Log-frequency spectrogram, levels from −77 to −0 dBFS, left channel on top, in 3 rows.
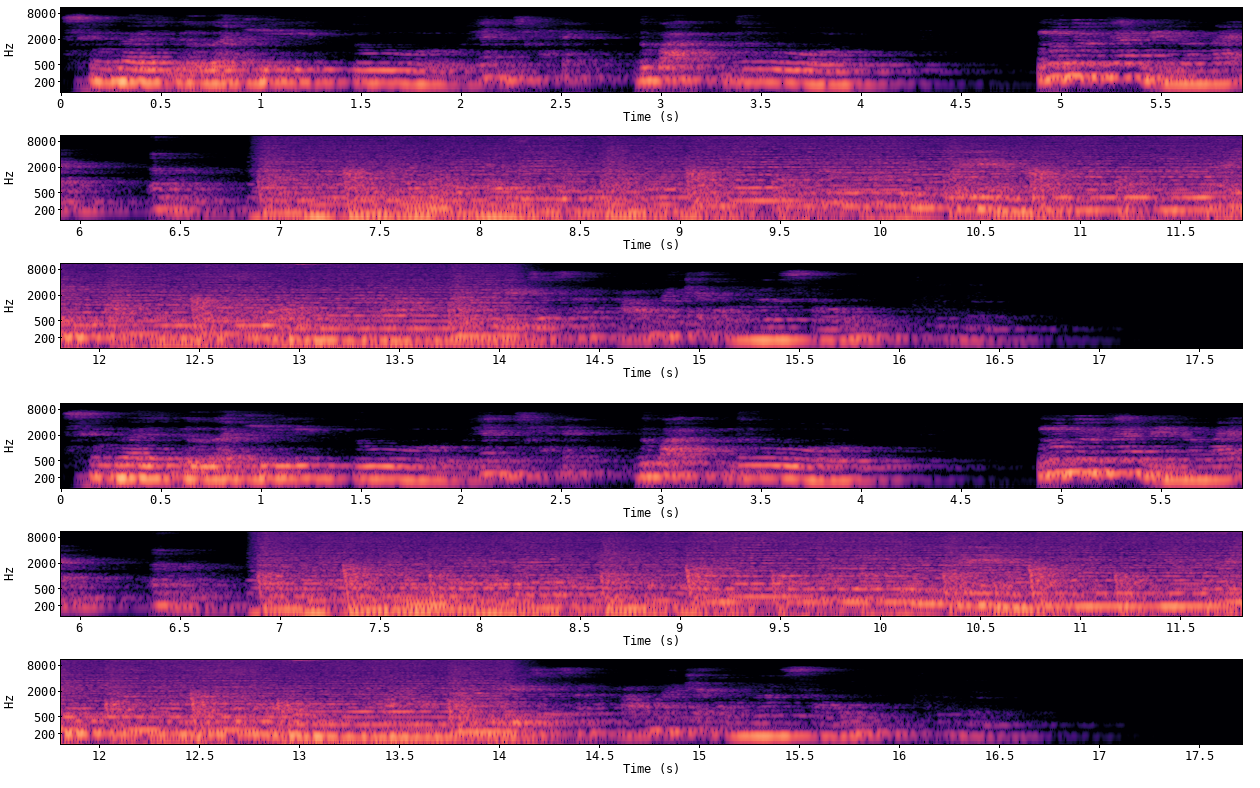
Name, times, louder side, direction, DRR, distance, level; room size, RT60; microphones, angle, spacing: voice 1, 0.0-2.5 2.9-4.0 4.9-6.0 10.3-10.8 11.7-15.8, right 1 dB, 30° left, -11 dB, 1.0 m, -28 dB
voice 2, 6.3-6.7 7.6-9.4 11.4-11.8 16.2-16.4, equal, 80° left, -3 dB, 1.1 m, -35 dB
sound 1, 6.8-14.1, right 1 dB, 35° right, 1.1 m, -23 dB
3.9 x 3.0 x 2.9 m, 1.1 s
head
